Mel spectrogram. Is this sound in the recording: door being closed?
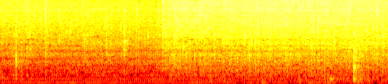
no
